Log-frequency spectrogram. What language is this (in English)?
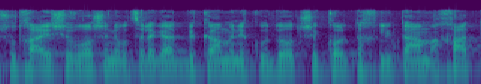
Hebrew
